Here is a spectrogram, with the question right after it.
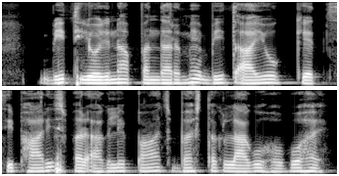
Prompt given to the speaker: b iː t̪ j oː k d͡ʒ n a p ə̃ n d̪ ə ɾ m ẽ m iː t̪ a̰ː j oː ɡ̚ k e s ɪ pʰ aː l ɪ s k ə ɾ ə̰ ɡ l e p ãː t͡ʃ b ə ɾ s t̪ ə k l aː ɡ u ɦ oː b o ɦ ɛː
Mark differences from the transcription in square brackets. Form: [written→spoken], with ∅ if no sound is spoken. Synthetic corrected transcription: b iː t̪ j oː [k→∅] d͡ʒ n a p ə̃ n d̪ ə ɾ m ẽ [m→b] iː t̪ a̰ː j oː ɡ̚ k e s ɪ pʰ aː [l→ɾ] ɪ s [k→p] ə ɾ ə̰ ɡ l e p ãː t͡ʃ b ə ɾ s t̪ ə k l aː ɡ u ɦ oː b o ɦ ɛː

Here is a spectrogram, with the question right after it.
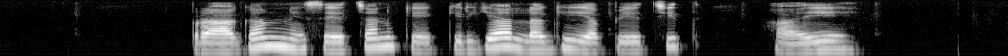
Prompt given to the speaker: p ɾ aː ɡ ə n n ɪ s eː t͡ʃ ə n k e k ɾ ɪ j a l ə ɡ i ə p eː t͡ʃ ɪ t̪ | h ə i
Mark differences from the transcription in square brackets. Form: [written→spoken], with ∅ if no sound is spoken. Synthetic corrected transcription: p ɾ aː ɡ ə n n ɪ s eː t͡ʃ ə n k e k ɾ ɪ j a l ə ɡ i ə p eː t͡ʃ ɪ t̪ | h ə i

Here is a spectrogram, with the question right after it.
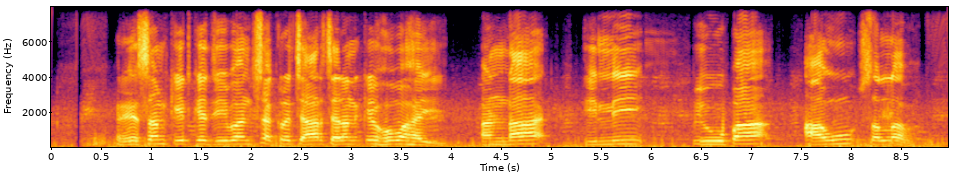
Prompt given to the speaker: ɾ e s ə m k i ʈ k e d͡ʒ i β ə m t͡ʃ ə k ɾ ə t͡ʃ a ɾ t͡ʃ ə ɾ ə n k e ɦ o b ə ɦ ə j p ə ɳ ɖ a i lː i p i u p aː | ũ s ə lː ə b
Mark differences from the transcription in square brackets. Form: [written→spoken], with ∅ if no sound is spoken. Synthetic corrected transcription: ɾ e s ə m k i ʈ k e d͡ʒ i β ə [m→n] t͡ʃ ə k ɾ ə t͡ʃ a ɾ t͡ʃ ə ɾ ə n k e ɦ o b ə ɦ ə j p ə ɳ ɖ a i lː i p i u p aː | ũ s ə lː ə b

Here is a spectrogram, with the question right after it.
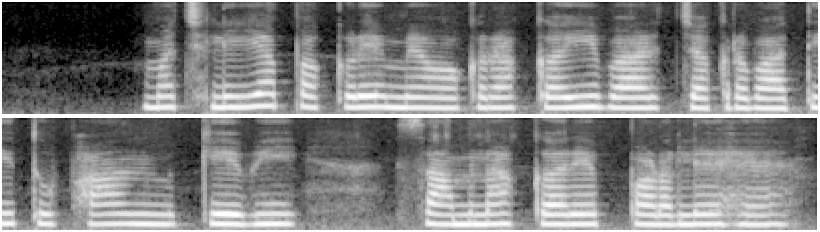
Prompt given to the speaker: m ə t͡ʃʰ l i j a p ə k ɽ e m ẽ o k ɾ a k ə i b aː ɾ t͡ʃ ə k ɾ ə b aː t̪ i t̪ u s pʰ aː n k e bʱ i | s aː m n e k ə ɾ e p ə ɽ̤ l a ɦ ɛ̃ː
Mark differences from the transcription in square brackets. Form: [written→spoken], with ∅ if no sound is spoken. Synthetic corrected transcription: m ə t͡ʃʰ l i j a p ə k ɽ e m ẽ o k ɾ a k ə i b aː ɾ t͡ʃ ə k ɾ ə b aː t̪ i t̪ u [s→∅] pʰ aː n k e bʱ i | s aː m n [e→a] k ə ɾ e p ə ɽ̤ l [a→e] ɦ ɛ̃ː

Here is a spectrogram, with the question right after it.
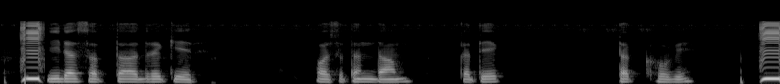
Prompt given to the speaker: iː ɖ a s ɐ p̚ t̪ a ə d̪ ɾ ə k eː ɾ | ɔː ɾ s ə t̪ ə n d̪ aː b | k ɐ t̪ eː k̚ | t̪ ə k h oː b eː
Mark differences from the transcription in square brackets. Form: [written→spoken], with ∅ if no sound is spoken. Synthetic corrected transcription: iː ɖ a s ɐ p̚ t̪ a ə d̪ ɾ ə k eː ɾ | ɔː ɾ s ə t̪ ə n d̪ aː [b→m] | k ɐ t̪ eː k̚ | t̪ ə k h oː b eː

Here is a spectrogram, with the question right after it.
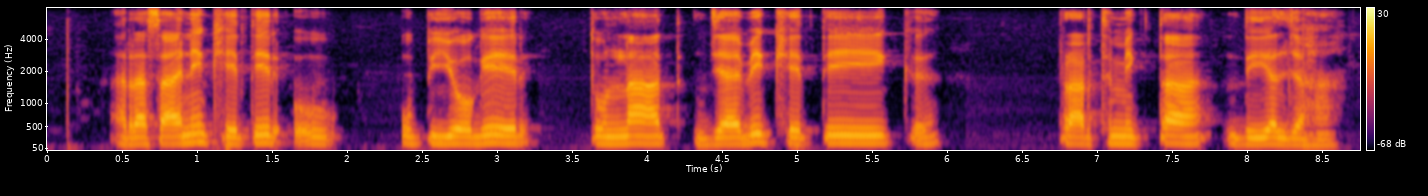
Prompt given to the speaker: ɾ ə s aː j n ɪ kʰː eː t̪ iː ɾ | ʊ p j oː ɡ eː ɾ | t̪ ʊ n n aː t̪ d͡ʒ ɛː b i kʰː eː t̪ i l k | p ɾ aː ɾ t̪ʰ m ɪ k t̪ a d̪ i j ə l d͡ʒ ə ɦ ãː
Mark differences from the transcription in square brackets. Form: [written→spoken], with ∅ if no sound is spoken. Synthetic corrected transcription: ɾ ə s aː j n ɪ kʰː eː t̪ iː ɾ | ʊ p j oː ɡ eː ɾ | t̪ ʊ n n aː t̪ d͡ʒ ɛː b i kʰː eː t̪ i [l→∅] k | p ɾ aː ɾ t̪ʰ m ɪ k t̪ a d̪ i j ə l d͡ʒ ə ɦ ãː

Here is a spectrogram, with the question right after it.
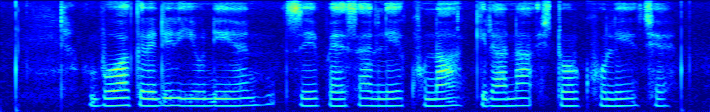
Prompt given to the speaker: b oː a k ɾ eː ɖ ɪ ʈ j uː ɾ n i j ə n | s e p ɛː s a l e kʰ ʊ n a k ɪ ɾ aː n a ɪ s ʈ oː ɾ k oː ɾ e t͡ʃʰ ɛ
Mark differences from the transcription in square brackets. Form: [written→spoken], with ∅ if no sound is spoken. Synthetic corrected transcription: b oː a k ɾ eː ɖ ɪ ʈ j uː [ɾ→∅] n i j ə n | s e p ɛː s a l e kʰ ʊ n a k ɪ ɾ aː n a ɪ s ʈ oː ɾ [k→kʰ] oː [ɾ→l] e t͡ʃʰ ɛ

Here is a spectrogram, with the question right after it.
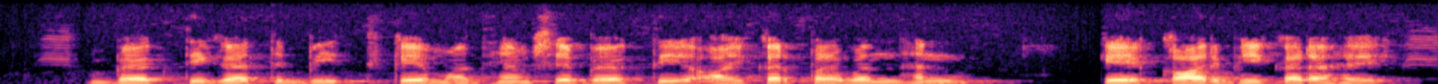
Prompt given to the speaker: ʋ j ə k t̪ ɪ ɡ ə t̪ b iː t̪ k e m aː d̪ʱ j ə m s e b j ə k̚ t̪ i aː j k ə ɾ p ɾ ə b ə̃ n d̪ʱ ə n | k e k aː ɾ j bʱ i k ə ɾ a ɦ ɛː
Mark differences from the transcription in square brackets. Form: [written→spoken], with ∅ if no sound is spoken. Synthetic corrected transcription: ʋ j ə k t̪ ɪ ɡ ə t̪ b iː t̪ k e m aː d̪ʱ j ə m s e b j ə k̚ t̪ i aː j k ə ɾ p ɾ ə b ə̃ n d̪ʱ ə n | k e k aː ɾ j bʱ i k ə ɾ a ɦ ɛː

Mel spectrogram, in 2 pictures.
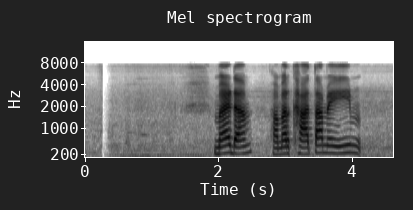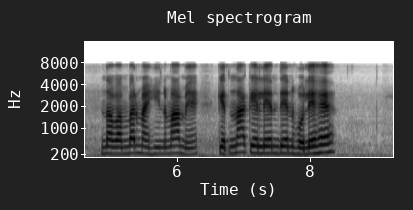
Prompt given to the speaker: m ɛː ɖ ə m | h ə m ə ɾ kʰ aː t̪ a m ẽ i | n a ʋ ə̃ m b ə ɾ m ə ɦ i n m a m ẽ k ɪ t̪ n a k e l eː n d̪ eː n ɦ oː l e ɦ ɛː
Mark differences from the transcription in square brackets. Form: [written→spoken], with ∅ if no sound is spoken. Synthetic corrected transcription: m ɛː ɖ ə m | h ə m ə ɾ kʰ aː t̪ a m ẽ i | n [a→ə] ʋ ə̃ m b ə ɾ m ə ɦ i n m a m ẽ k ɪ t̪ n a k e l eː n d̪ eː n ɦ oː l e ɦ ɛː

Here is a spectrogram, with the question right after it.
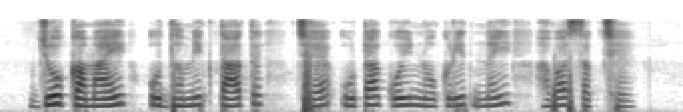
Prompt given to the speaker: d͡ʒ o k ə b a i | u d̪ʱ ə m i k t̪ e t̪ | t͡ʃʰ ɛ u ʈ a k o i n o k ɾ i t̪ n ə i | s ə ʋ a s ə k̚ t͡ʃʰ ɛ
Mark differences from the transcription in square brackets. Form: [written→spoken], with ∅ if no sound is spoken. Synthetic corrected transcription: d͡ʒ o k ə [b→m] a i | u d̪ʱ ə m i k t̪ [e→a] t̪ | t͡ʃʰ ɛ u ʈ a k o i n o k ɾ i t̪ n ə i | [s→h] ə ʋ a s ə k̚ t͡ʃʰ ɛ

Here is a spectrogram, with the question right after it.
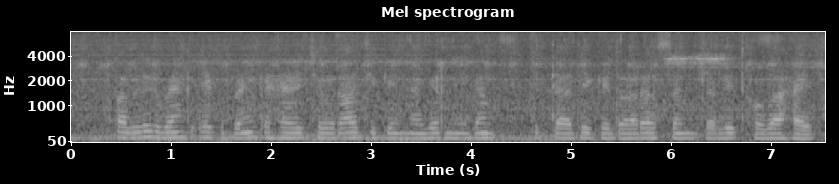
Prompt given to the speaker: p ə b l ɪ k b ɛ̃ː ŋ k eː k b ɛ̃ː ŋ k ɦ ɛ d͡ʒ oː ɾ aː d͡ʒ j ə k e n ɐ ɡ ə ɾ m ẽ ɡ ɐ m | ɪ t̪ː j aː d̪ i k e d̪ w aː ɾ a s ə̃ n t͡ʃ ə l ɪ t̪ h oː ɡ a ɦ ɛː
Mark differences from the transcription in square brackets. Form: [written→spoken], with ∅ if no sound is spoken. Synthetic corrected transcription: p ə b l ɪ k b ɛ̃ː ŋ k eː k b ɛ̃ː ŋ k ɦ ɛ d͡ʒ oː ɾ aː d͡ʒ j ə k e n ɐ ɡ ə ɾ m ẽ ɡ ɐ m | ɪ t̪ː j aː d̪ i k e d̪ w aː ɾ a s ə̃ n t͡ʃ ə l ɪ t̪ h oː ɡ a ɦ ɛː

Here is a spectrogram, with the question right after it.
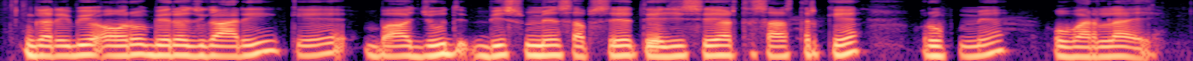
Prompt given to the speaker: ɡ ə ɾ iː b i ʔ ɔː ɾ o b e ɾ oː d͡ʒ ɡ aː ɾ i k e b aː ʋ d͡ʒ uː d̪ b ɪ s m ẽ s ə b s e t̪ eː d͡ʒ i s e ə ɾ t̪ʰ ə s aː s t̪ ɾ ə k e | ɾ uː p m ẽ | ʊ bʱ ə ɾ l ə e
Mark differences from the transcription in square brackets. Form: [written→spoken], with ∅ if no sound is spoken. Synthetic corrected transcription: ɡ ə ɾ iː b i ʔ ɔː ɾ o b e ɾ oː d͡ʒ ɡ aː ɾ i k e b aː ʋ d͡ʒ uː d̪ b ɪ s m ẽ s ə b s e t̪ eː d͡ʒ i s e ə ɾ t̪ʰ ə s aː s t̪ ɾ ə k e | ɾ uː p m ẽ | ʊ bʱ ə ɾ l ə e

